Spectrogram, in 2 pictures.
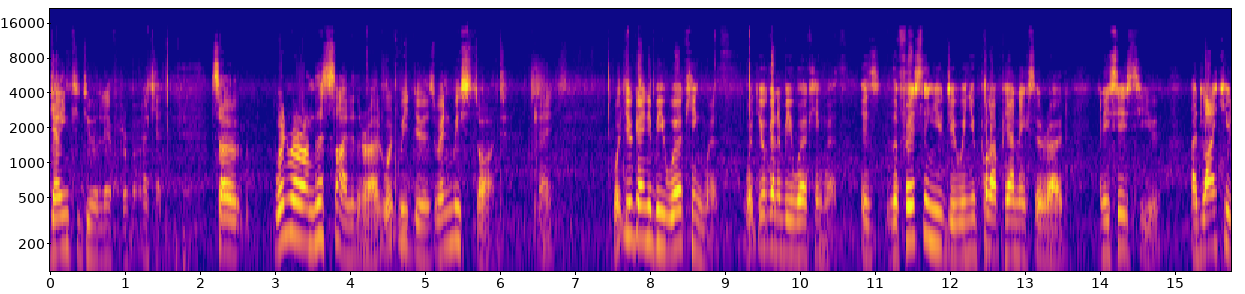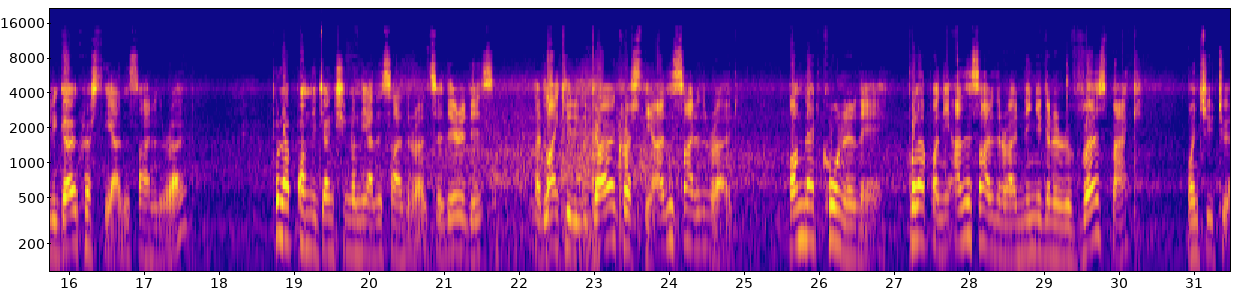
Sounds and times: Speech: 0.0 - 1.6, 2.2 - 6.9, 7.5 - 17.7, 18.7 - 25.0, 25.6 - 31.4
Car: 0.0 - 31.4.

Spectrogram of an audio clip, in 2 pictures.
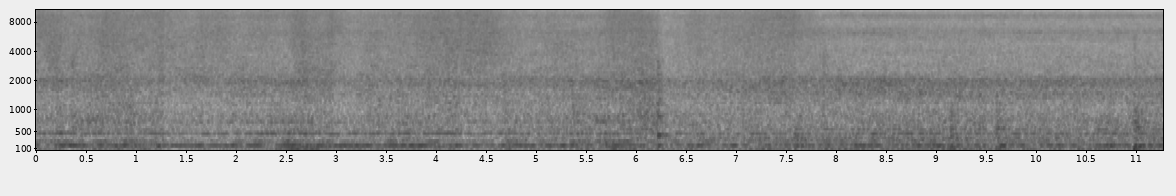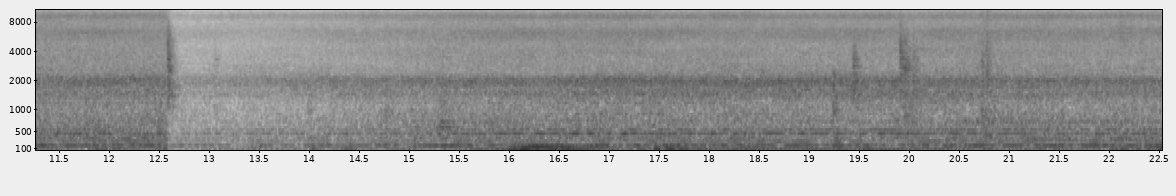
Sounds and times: Engine: 0.0 - 22.5.

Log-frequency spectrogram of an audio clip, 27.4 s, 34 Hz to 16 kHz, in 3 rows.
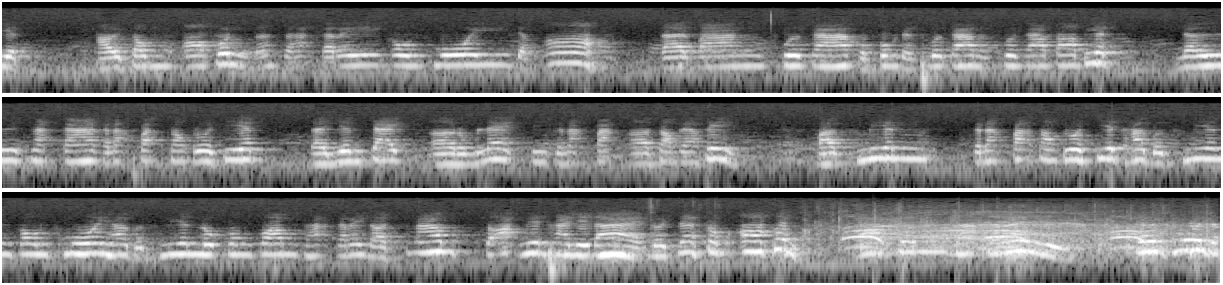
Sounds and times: Narration, monologue: 0.0 - 27.4
Male speech, man speaking: 0.8 - 27.4.

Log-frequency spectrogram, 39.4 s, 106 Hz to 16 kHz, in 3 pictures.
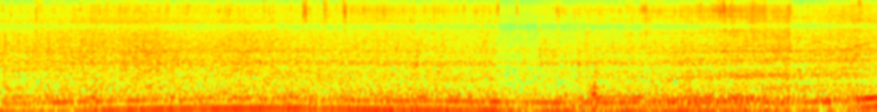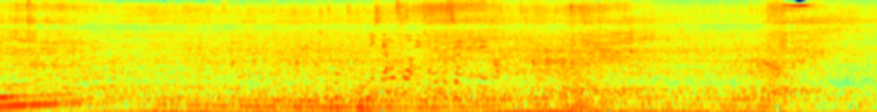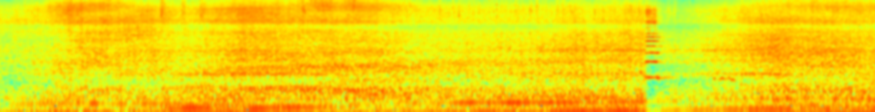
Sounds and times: Traffic noise, roadway noise: 0.0 - 39.4.

